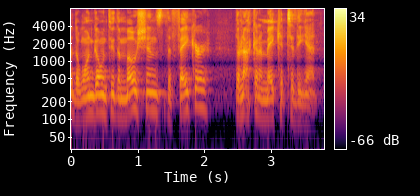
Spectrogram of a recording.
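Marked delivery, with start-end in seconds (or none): none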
